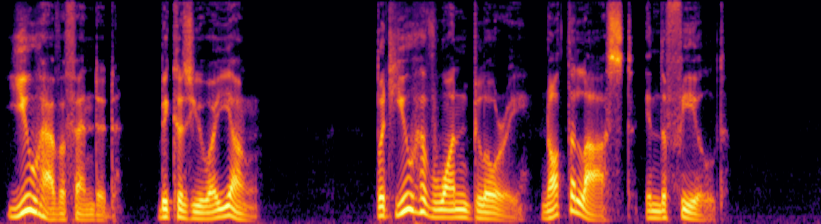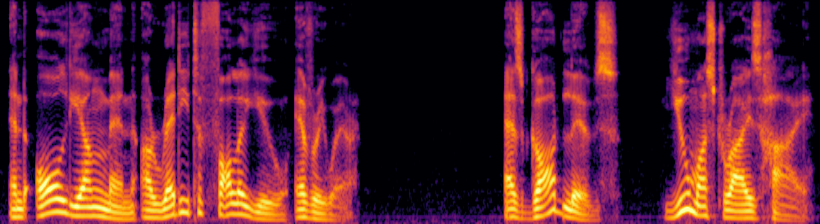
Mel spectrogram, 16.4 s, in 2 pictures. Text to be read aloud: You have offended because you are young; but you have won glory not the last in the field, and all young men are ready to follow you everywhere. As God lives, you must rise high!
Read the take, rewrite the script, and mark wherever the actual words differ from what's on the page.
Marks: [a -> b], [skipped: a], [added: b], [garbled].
You have offended because you are young; but you have won glory not the last in the field, and all young men are ready to follow you everywhere. As God lives, you must rise high!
